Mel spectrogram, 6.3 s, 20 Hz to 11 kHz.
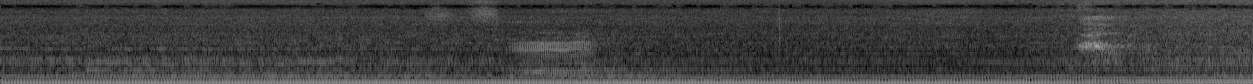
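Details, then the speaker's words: BMW N55 after vent hose replacement, first start in a month: low, steady idle hum with no misses, ticks or hunting; running smoothly while checked for fuel leaks. "Here we go, guys. First start since last month."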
